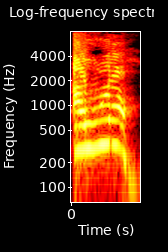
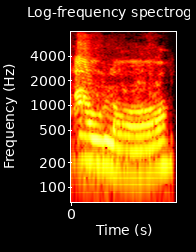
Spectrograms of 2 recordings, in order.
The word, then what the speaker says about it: Allah: huruf A, L, H itu dibaca Allah, bukan Allah. Ini nekat yang nyata kalian. Kalau Allah itu hurufnya alif, lam, ha, itu bacanya Allah. Tapi kalau hurufnya Latin, A-L-L-A-H, bacanya Allah. Nekat yang nyata. Kalau huruf Latin A-L-L-A-H kamu baca Allah, kamu pulang lagi ke SD kelas 1 lagi kamu.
